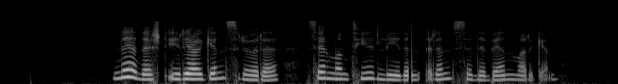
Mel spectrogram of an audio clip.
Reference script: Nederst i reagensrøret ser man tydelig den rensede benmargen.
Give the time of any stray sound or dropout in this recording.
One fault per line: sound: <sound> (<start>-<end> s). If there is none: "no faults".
sound: dropout (4.1-4.1 s)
